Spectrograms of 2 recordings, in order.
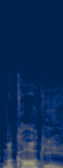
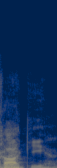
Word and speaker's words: McConkey: Is that McCalkey? Is that how you say it? McConkey. McConkey? McConkey.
